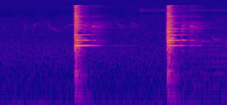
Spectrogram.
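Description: A hammer strikes metal twice with ringing clangs.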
